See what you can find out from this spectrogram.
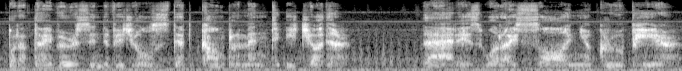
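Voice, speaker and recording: An actor playing a very old, wise Navajo scientist in a video game, solemn and lecturing, with a raspy, breathy croak. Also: male voice, fairly low pitch. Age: older. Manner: slow, deliberate, lecturing. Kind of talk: scripted dramatic game dialogue.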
